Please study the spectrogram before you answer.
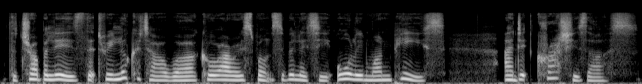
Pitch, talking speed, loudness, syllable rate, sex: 210 Hz, 185 wpm, -16 LUFS, 5.2 syllables/s, female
